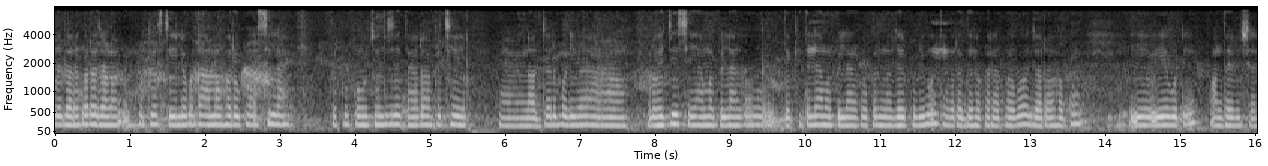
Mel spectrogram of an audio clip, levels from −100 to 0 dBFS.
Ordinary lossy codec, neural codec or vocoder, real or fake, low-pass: none; codec, 16 kHz, 16 kbps, FunCodec, trained on Chinese and English, 50 frames a second; fake; 7.2 kHz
